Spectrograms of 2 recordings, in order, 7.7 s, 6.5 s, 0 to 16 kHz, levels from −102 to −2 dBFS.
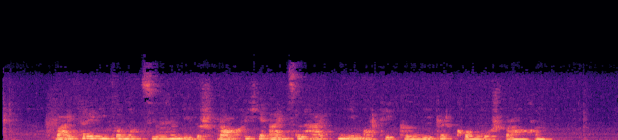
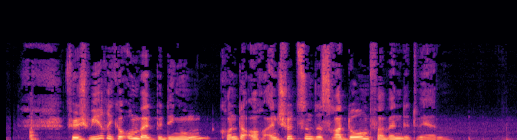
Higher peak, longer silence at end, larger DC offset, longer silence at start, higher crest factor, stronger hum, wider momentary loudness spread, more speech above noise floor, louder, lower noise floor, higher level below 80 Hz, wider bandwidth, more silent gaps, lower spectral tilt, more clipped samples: second, -8 dBFS vs -4 dBFS; about the same, 0.8 s vs 0.85 s; neither; second, 0.05 s vs 0.35 s; about the same, 14 dB vs 18 dB; neither; second, 7 LU vs 17 LU; about the same, 31 dB vs 34 dB; about the same, -23 LUFS vs -22 LUFS; about the same, -53 dBFS vs -56 dBFS; first, -56 dBFS vs -64 dBFS; second, 8 kHz vs 11.5 kHz; neither; first, -8.5 dB/octave vs -6 dB/octave; neither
